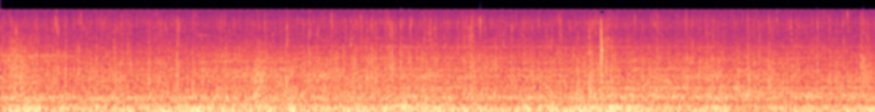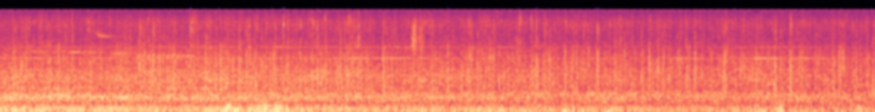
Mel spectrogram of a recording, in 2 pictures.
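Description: Double-stack intermodal freight train rolling slowly past on the rails, a steady low rumble that weakens about twelve seconds in and fades off, over a steady hiss.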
